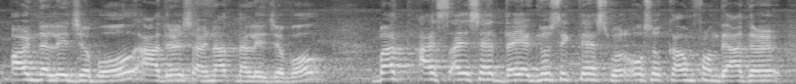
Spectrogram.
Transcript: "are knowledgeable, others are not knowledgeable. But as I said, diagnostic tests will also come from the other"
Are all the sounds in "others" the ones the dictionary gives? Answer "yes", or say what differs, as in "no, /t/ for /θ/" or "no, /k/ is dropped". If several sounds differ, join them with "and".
no, /s/ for /z/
